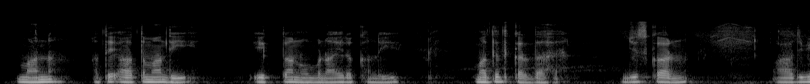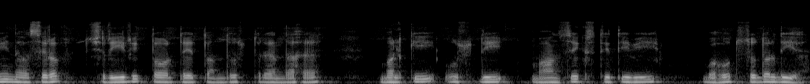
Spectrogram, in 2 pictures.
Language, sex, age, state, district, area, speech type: Punjabi, male, 45-60, Punjab, Hoshiarpur, urban, spontaneous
